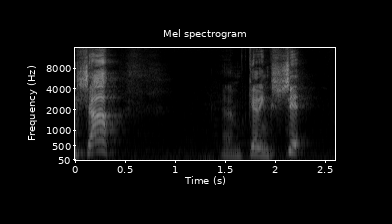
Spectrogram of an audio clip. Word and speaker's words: Shar: of sh of sh cuz I say sha because every else says sha in the game cuz they have accents and I'm going to keep saying sha and I'm getting [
